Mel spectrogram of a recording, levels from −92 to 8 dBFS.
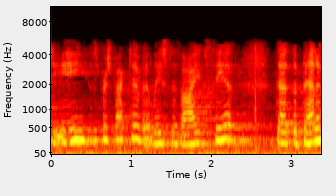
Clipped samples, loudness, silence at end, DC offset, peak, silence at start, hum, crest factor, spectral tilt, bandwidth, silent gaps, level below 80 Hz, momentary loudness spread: under 0.1%; -25 LUFS; 0 s; under 0.1%; -6 dBFS; 0 s; none; 16 dB; -11 dB/octave; 5.6 kHz; none; -38 dBFS; 8 LU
